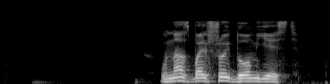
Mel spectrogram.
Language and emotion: Russian, neutral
